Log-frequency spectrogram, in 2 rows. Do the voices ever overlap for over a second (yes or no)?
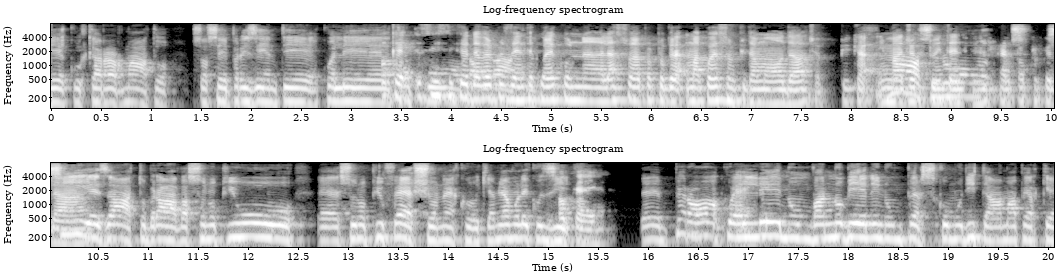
yes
